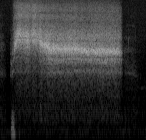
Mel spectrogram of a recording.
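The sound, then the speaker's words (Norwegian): A person imitates a primus camping stove's hiss with a steady, breathy 'shhh' held for about two seconds, fairly loud, starting abruptly and cutting off cleanly. “Opp med glidelåsen, ta på primusen og høre”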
